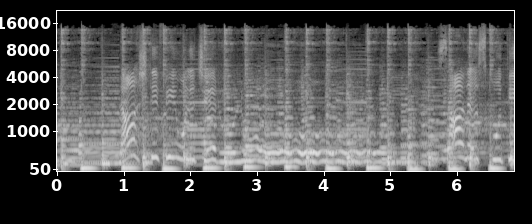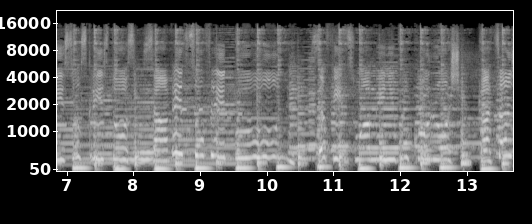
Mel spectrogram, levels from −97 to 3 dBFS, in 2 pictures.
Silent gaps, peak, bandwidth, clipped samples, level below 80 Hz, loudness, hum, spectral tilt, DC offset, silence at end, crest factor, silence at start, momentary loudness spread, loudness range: none; 0 dBFS; 16 kHz; under 0.1%; -26 dBFS; -16 LUFS; none; -5 dB/octave; under 0.1%; 0 s; 14 dB; 0 s; 4 LU; 1 LU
